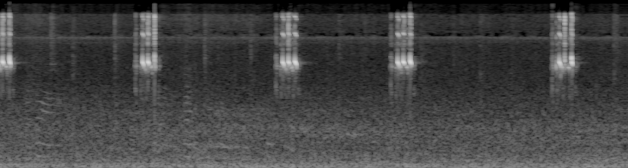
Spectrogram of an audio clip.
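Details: Lone cricket giving bright, high-pitched chirps of three or four quick pulses, five chirps at slightly uneven intervals of roughly one to one and a half seconds, with a soft steady background.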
